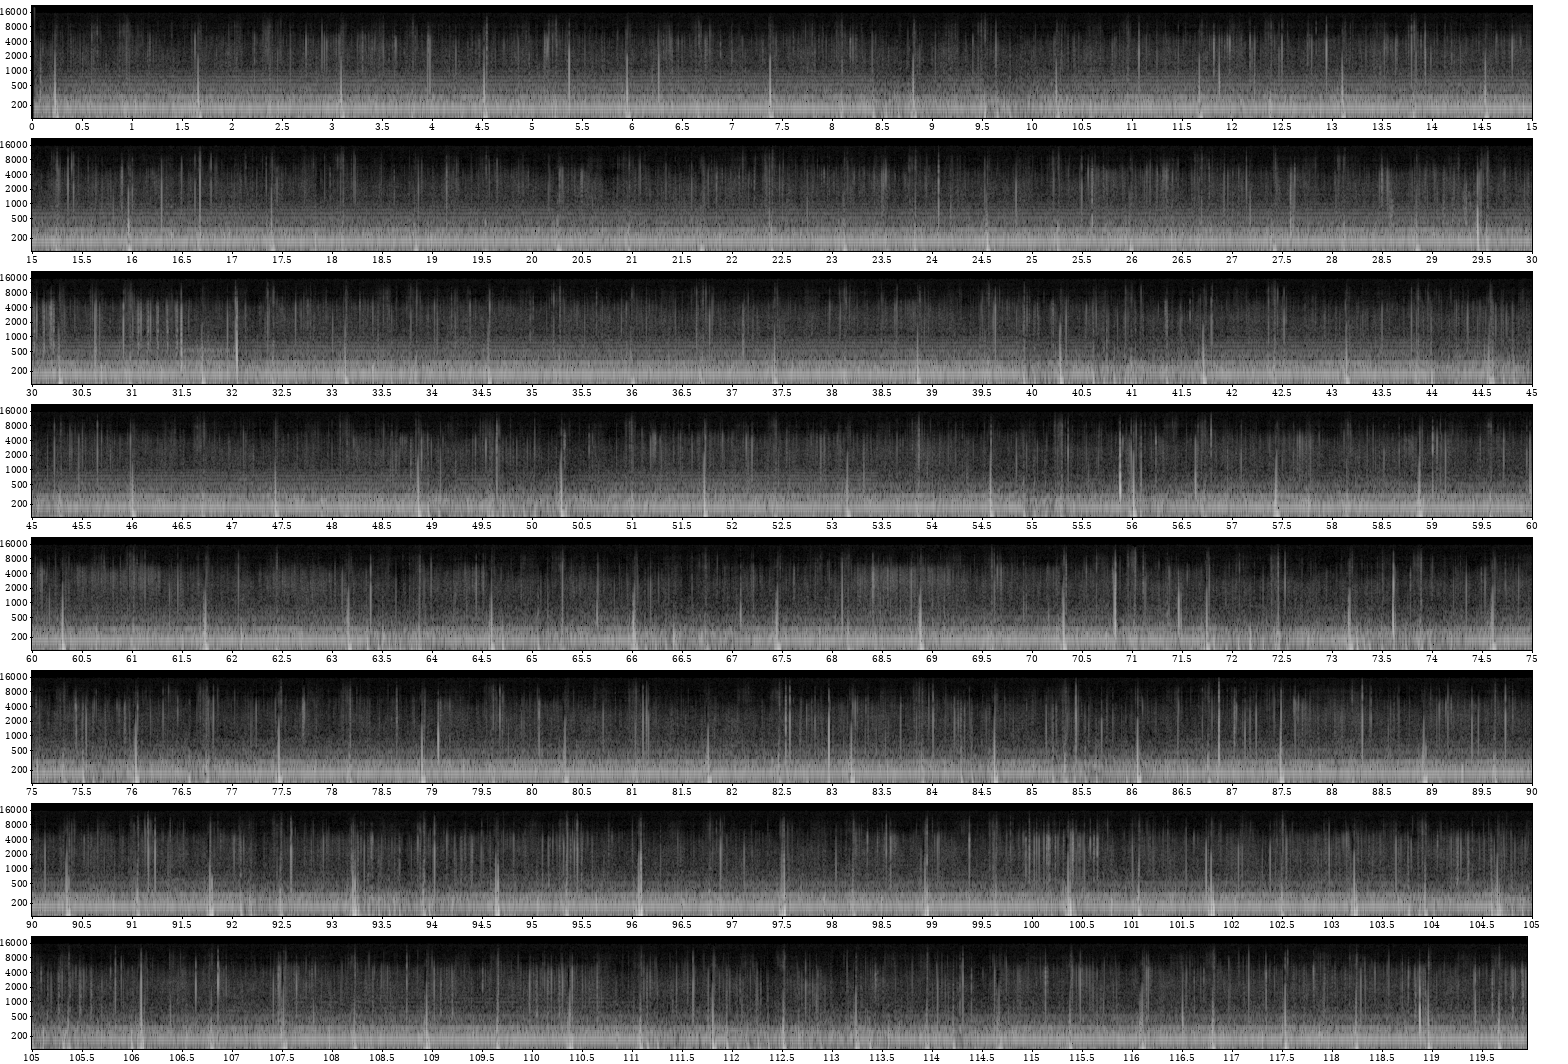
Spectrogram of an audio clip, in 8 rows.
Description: Telephone conversation # 7309, sound recording, MACHINE NOISE, 4/1/1965, time unknown | Discover LBJ
Format Dictation belt
White House Telephone Recordings and Transcripts Speaker 2 MACHINE NOISE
